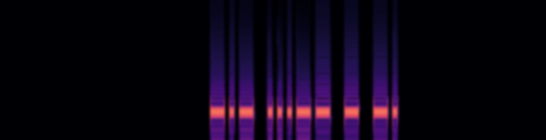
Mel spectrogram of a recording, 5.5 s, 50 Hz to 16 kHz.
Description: Morse code, heard as a keyed tone, about 25 wpm, 700 Hz. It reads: K3TN
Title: USA Call Signs - 4 Characters - Repeated 3x - 25wpm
